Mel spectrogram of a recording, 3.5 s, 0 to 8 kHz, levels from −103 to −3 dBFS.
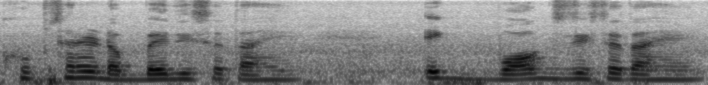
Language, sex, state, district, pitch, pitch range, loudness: Marathi, male, Maharashtra, Washim, 140 Hz, 135-155 Hz, -16 LUFS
